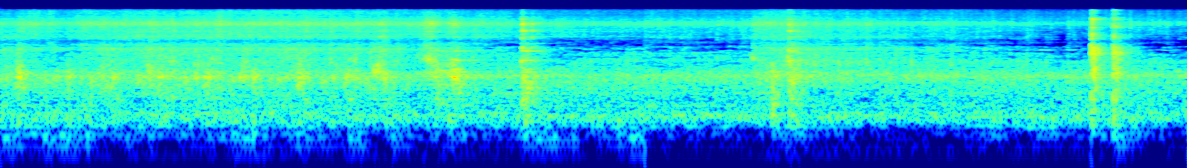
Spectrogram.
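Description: Onion, coriander and tomato paste sizzle as they roast in oil in a pan: a steady, even frying hiss with a few light metallic clinks.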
